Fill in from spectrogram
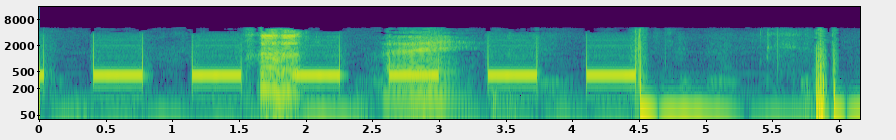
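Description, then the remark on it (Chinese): A repeating telephone busy tone after a dropped call, short steady beeps pulsing at an even rhythm, broken up by bursts of garbled line noise between them, clear and fairly loud. “跳了他电话”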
